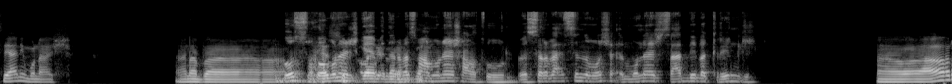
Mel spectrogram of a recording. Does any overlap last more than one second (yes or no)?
yes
